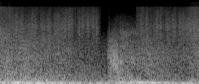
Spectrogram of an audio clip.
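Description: A UFO is shot down in the video game XCOM Enemy Within, a deep booming explosion rumbling over a low continuous roar, with a brief burst near the middle that quickly fades back into the rumble.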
